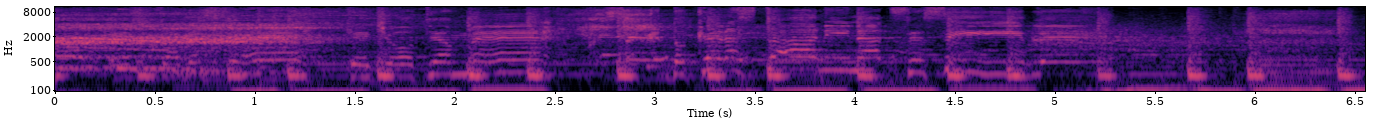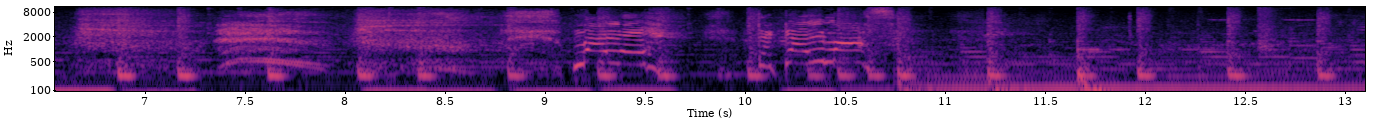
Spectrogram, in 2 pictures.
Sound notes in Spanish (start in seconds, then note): 0.0 Gritos y exclamaciones; 0.0 Suspiros; 5.0 Inhala y exhala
